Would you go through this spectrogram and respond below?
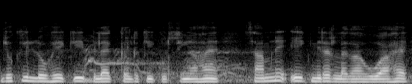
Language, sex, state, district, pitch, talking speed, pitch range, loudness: Hindi, male, Uttar Pradesh, Lalitpur, 135 Hz, 190 wpm, 130-150 Hz, -15 LUFS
